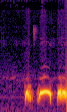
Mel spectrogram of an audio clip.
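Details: Spotted dove in thổ sấm voice: a short throaty note, one arched low coo, then a sustained deep coo that is cut off, in a quiet setting.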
